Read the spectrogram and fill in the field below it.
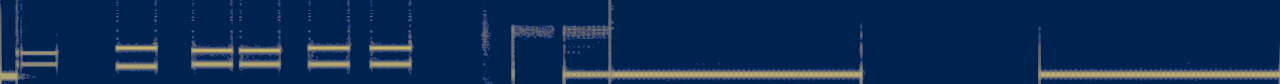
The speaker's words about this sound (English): I'm going to dial this dude right now and see why he's not calling you back, okay?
